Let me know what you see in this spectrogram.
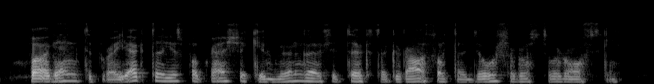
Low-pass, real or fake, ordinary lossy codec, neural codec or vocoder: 7.2 kHz; fake; Opus, 24 kbps; codec, 16 kHz, 4 kbps, FunCodec, trained on LibriTTS, 50 frames a second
